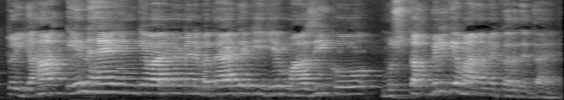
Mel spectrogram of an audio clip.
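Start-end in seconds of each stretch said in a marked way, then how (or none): none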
